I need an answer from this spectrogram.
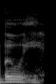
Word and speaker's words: Bowie: they sure do yep always right I've always pronounced it Bowie no it's Jim buoy buoy but the knife is too buoy knife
